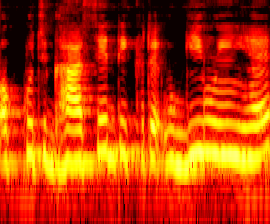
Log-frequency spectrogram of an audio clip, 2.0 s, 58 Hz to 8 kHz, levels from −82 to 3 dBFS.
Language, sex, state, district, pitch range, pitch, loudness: Hindi, female, Bihar, Saran, 230-270 Hz, 255 Hz, -17 LUFS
